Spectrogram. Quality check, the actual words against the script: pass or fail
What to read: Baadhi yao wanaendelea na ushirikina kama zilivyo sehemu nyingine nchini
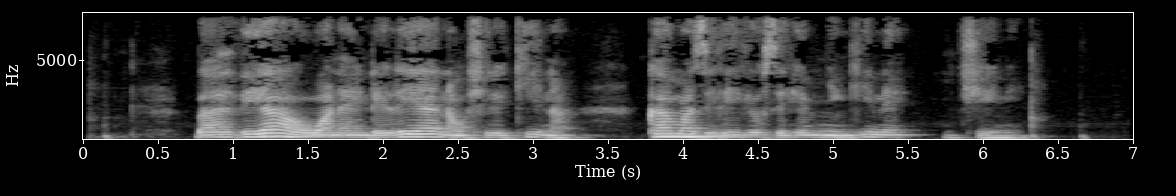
pass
